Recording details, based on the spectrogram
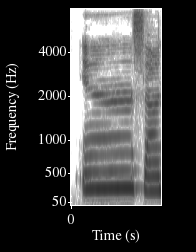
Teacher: نون ساکن کے بعد سین ہے، اخفا غنہ ہوگا یہاں پہ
